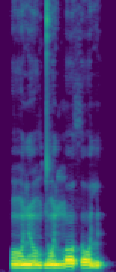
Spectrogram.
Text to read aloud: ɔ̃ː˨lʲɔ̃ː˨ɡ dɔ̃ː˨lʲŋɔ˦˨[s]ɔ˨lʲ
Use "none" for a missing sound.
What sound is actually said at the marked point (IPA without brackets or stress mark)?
θ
